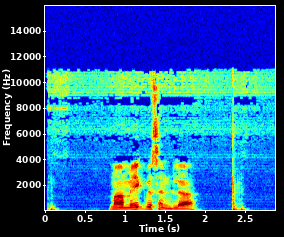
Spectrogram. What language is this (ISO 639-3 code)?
bsk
